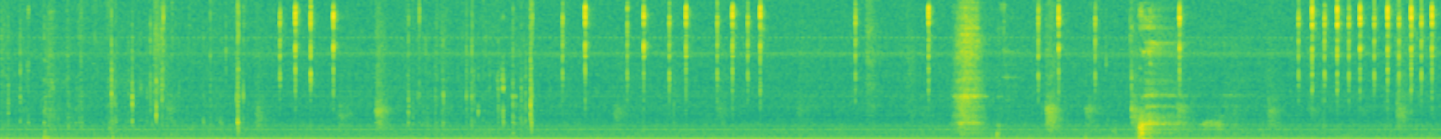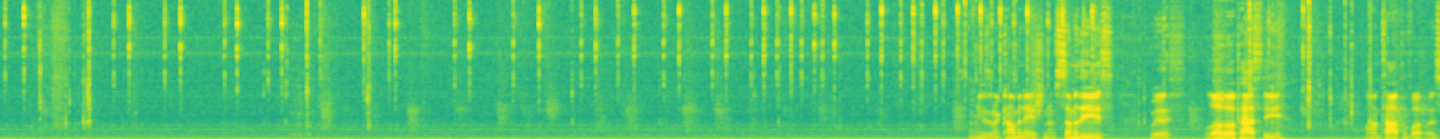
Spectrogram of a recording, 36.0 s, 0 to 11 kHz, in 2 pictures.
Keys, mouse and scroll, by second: 0.6-1.6 ctrl+scroll, 1.6 scroll down 6, 1.7 ctrl+z, 2.1-2.8 ctrl+scroll up 12, 3.7 click, 4.2 click, 5.3-5.7 scroll down 4, 5.7-7.3 scroll, 7.3 click, 8.1 click, 8.6 click, 9.2 click, 9.5 click, 11.6 click, 13.2 click, 13.5 click, 16.7 click, 17.0 click, 17.3 click, 17.8 click, 17.9 click, 18.3 click, 18.9 !, 19.6 click, 20.3 click, 21.0 click, 21.5 click, 22.6 click, 23.9 click, 24.8 click, 25.5 click, 25.9 click, 26.5 click, 27.1 click, 27.6 click, 27.9 click, 28.2 click, 28.5 click, 29.0 click, 29.4 click, 29.7 click, 30.0 click, 30.3 click, 30.5 click, 30.9 click, 31.3 click, 31.7 click, 34.3 click, 34.6 click, 34.8 scroll.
